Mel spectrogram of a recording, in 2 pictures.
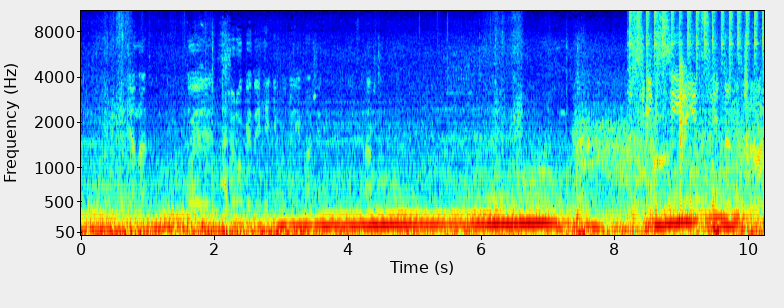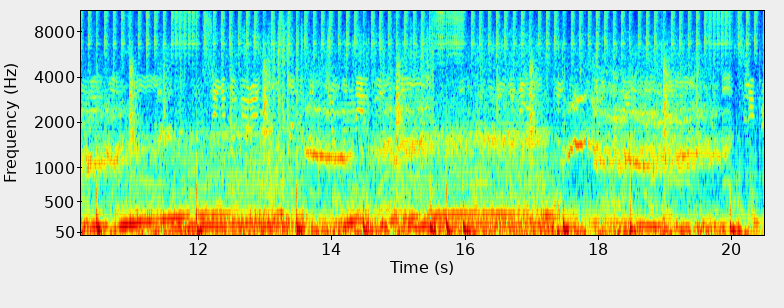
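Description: BMW E30's engine revving up and falling back again and again, heard from inside the cabin, with tyre squeal as the car slides. Music comes in about eight seconds in.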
